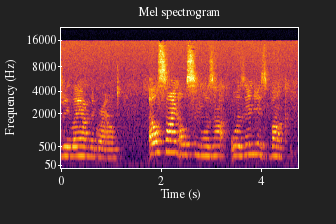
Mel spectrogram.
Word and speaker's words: Ensign: And Ensign is pronounced Ensign, just so as you know.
